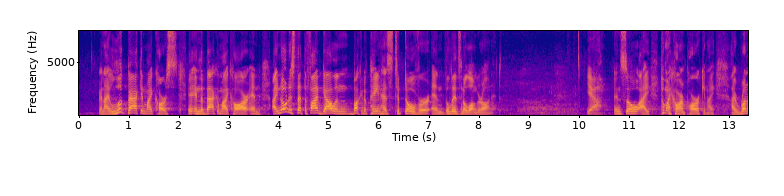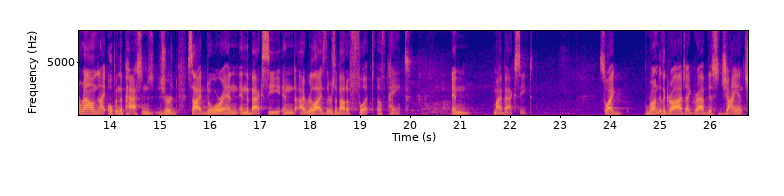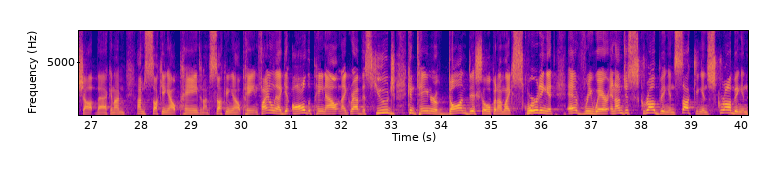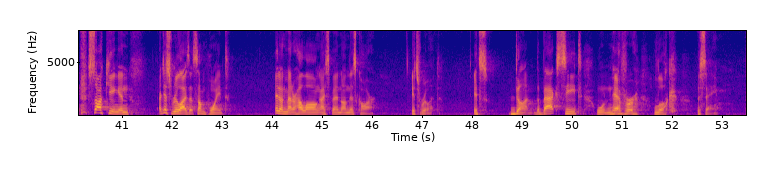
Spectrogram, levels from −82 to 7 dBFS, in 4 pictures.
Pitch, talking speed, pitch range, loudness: 170 Hz, 175 wpm, 155-200 Hz, -17 LUFS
